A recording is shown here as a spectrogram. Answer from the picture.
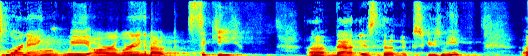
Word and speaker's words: Sikh: we are learning about sikhi that is the excuse me in the united states we tend to say seek because the word sikh is a homonym for the english word meaning ill so but the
